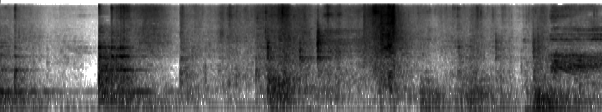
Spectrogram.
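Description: Driveshaft slip yoke being pushed and wiggled onto the transmission output shaft: a string of irregular metal clunks and scrapes as it binds and is worked on, with a sharp knock about a second in.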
